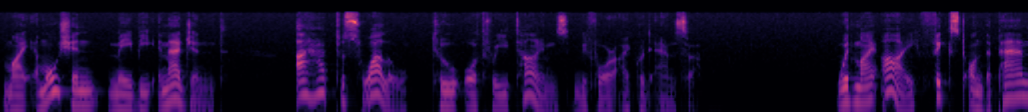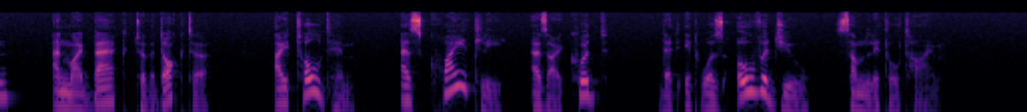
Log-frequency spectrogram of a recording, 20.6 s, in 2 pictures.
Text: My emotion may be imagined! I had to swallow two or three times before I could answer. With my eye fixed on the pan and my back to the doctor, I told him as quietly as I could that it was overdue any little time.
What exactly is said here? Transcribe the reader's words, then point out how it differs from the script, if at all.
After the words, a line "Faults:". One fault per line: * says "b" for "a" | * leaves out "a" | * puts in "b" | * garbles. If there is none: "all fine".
My emotion may be imagined! I had to swallow two or three times before I could answer. With my eye fixed on the pan and my back to the doctor, I told him as quietly as I could that it was overdue some little time.
Faults:
* says "some" for "any"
